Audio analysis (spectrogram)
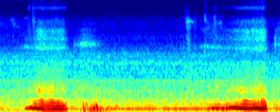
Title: Funny Dog Snoring #funny #cute #dogs #animals #shorts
